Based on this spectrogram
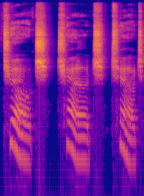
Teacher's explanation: этот звук гласный шва между ч согласными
